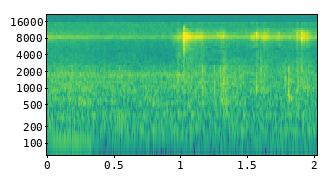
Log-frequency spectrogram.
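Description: Near silence: faint room tone, with a single soft click about a second in.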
